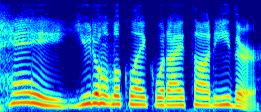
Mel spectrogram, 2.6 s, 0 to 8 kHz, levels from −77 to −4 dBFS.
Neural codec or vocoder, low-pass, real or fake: codec, 16 kHz in and 24 kHz out, 0.9 kbps, LongCat-Audio-Codec, four codebook decoder; 7.2 kHz; fake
